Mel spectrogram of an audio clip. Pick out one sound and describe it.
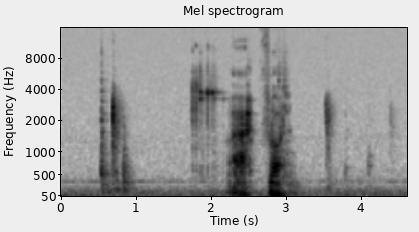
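Billiard balls click against each other on a table.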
